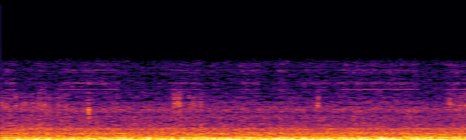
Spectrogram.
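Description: Steady low hum under an even hiss of background noise.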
